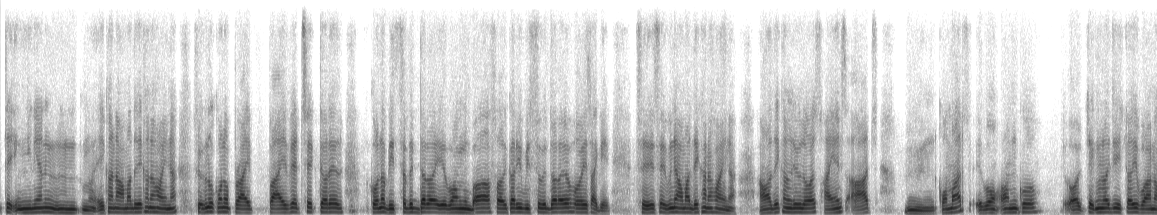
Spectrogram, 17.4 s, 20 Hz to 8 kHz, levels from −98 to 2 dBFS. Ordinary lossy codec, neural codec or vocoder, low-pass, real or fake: Opus, 24 kbps; codec, 16 kHz, 1.1 kbps, Voila-Tokenizer; 7.2 kHz; fake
